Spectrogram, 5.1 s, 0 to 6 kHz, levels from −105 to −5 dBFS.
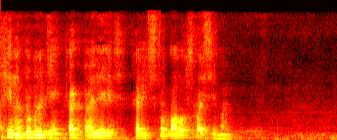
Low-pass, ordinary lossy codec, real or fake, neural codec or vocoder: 5.4 kHz; AAC, 24 kbps; fake; codec, 32 kHz, 1.9 kbps, SNAC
